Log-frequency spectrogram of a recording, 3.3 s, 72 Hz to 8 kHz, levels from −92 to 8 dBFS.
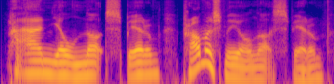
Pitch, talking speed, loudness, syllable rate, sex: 120 Hz, 160 wpm, -16 LUFS, 5.4 syllables/s, male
